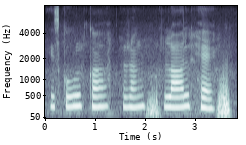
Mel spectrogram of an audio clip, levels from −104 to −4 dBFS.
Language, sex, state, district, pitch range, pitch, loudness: Hindi, female, Uttar Pradesh, Saharanpur, 230-245 Hz, 235 Hz, -16 LUFS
